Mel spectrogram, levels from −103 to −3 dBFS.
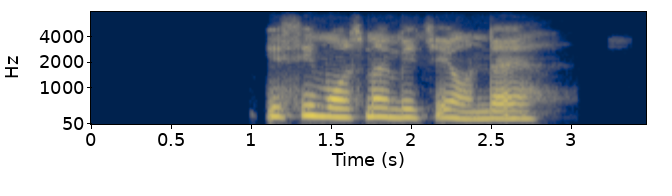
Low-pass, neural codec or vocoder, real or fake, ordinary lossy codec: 7.2 kHz; none; real; Opus, 32 kbps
